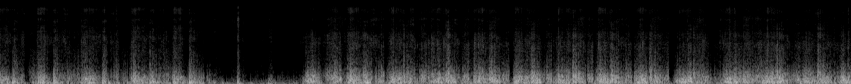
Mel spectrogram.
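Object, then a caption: Konjac sponge. Fingernails scratch a small, porous green konjac sponge puff held in both hands, producing a dense, low, rumbling scratching texture in rapid, uneven strokes. The sound briefly thins and quiets around two to three seconds before the steady rough scraping resumes.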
